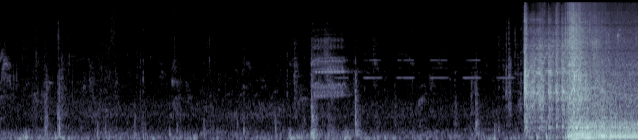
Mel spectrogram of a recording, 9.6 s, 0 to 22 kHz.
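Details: 2005 Ford Mustang 4.0 that wouldn't start: quiet shop, then the engine catches and settles into a steady idle once upstream oxygen sensors are pulled to bypass the plugged catalytic converters so it can breathe.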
